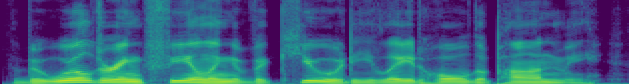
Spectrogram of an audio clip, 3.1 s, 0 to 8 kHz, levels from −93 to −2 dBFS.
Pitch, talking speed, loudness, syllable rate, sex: 120 Hz, 170 wpm, -16 LUFS, 5.5 syllables/s, male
